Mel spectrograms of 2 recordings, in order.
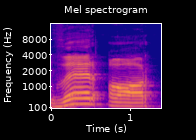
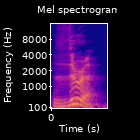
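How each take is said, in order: First: Both words are said fully and separately. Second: The two words merge into one short syllable. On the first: The speaker calls it wrong. "I don't say there are" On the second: The speaker calls it right. "I say there"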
